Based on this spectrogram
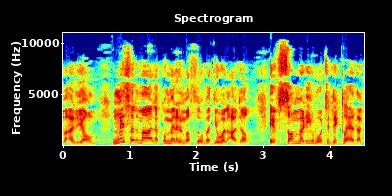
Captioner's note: আরবী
